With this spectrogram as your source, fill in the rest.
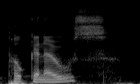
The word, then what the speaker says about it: Poconos: I Poconos.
